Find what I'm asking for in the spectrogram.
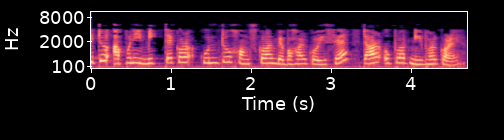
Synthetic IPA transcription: itʊʔapunimik̚tɛkɔɹkuntʊxɔ̃ŋskɔɹɔnbɛbɔɦaɹkoɹisɛtaɹupɔɹɔtniɹbʱɔɹkɔɹɛ

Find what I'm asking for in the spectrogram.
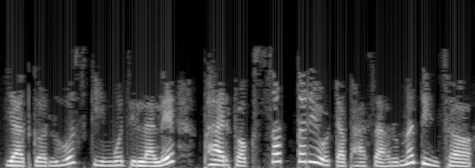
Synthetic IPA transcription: jad̪ɡʌrnuɦoskimod͡zilːalebʰʱajrpʰʌksʌt̪ːʌɾioʈabʱasaɦʌɾumad̪int͡sʰʌ

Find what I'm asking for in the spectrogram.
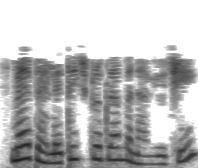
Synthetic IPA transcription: mɛ̃bɛlɛd̪ɪt͡ʃpɾoɡɾamːənawijot͡ʃʰi

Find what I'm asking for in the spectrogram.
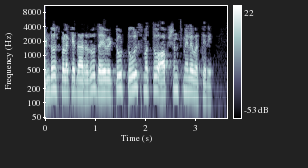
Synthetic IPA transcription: iɳɖoːsbɐɭɐked̪aːɾɐɾud̪ɐjɐʋiʈːuʈuːlsmɐt̪ːuaːpʂɐnsme̞ːleʋɐt̪ːiɾi | k

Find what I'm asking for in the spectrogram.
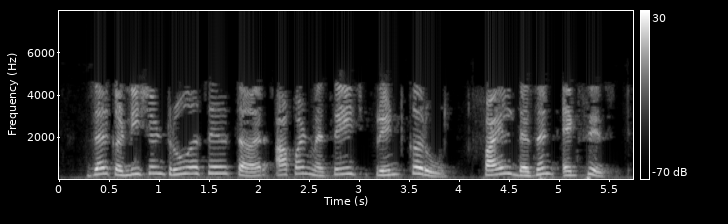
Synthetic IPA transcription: d͡zəɾkə̃ɳɖiɕənʈɾuːəselt̪əɾapəɳmɛsed͡ʑpɾiɳʈkəɾũː | fajlɖəd͡zəɳʈeksisʈ̚

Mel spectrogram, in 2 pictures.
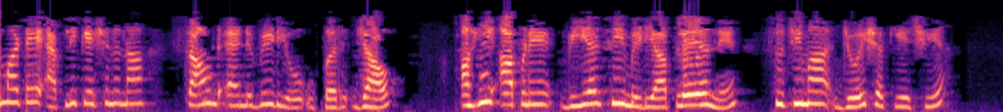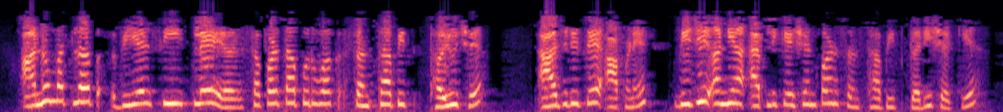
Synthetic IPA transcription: maʈeʔɛplikeʃənːa | saũɳɖɛ̃ɳɖʋiɽijoʔupəɾd͡ʒaʋ | əɦĩʔapɳ̃eʋielsimiɽijaplejəɾne | sut͡ʃimãd͡ʒoiʃəkjet͡ʃʰie | anomət̪ləbʋielsiplejəɾsəfəɭt̪apuɾʋəksə̃nst̪ʰapit̪ʰːəjũt͡ʃʰe | ad͡ʒɾit̪eʔapɽ̃e | bid͡ʒiənjəʔɛplikeʃənpəɳsə̃nst̪ʰapit̪kəɾiʃəkije

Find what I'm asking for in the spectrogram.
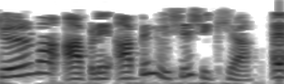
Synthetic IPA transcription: ʈeɾəɾmãʔapɽ̃eʔapelʋiʃeʃikʰjaə

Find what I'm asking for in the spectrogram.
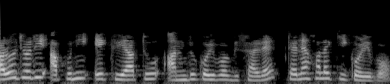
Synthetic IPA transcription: aɹuzodiʔapuniʔejkɹijatʊʔa̰ndukoɹibɔbisaɹɛtɛnɛɦɔlɛkikoɹibɔ̰

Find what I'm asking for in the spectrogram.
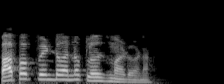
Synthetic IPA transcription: paːpɐpʋiɳɖuɐnːukloːzmaːɽoːɳɐ̰

